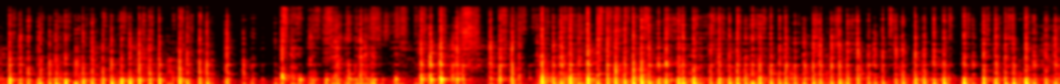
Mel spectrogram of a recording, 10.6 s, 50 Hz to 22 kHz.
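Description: A small, hollow, printed metal tin box is tapped with fingernails while it is rotated. The result is a rapid, dense run of short, dry ticks with a low, hollow body around 300 Hz and almost no ring, with a few brief pauses between bursts.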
